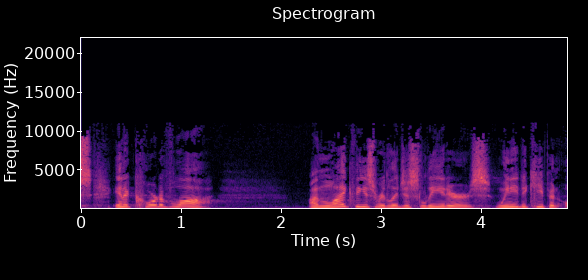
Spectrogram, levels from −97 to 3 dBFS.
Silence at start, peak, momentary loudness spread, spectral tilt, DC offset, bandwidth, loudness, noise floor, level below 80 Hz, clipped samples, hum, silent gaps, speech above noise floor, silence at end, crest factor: 0 s; -16 dBFS; 4 LU; -4.5 dB/octave; under 0.1%; 10.5 kHz; -32 LUFS; -68 dBFS; -78 dBFS; under 0.1%; none; none; 36 dB; 0.05 s; 18 dB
